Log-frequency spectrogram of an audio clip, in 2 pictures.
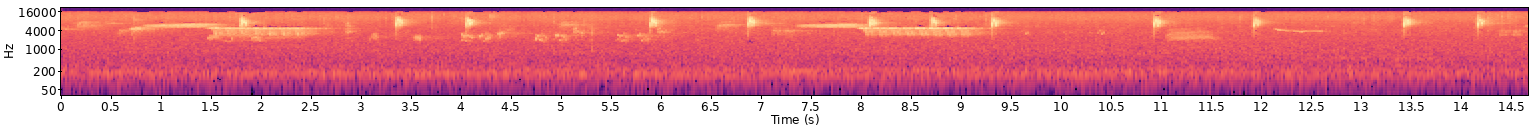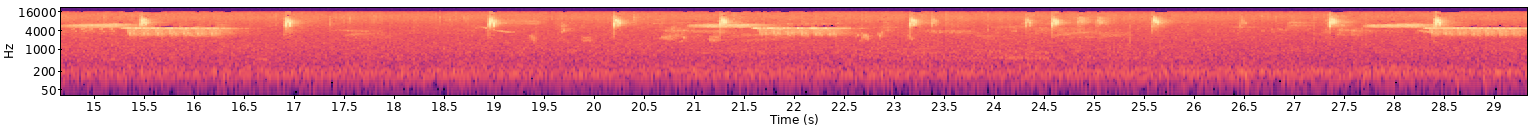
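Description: Birds calling: a short high note followed by a buzzy trill about a second long, repeated five times at intervals of six to seven seconds, with short sharp high chirps in between.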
